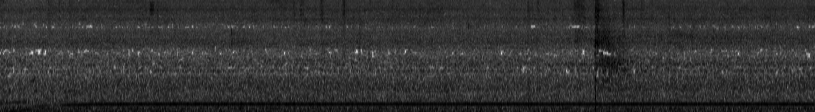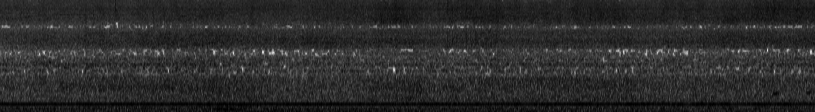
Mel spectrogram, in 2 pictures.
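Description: Steady low rumble of a vehicle heard from inside the cab, with a steady hum that rises and settles about a second in. One sharp click comes near the middle.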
